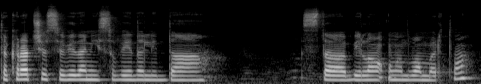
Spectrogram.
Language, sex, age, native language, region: Slovenian, female, 12-17, Slovenian, Drava region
